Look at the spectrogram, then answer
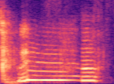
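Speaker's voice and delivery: squeaky silly voice.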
